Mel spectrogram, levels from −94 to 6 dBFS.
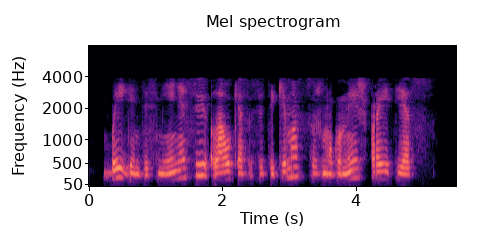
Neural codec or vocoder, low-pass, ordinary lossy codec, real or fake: none; 7.2 kHz; AAC, 16 kbps; real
